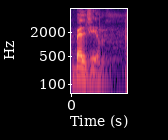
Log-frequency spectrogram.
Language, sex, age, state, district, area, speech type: Hindi, male, 30-45, Bihar, Muzaffarpur, rural, spontaneous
